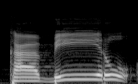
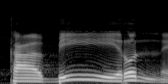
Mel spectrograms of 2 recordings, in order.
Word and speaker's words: كبيرٌ: dibaca dengan tanwin sehingga salah apabila membaca seperti ini kabiru salah kenapa tanpa Al harus tanwinnya muncul tapi harus kabirunah ini harus jelas sehingga Kalau digabungkan albaitu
